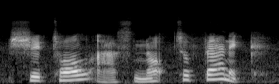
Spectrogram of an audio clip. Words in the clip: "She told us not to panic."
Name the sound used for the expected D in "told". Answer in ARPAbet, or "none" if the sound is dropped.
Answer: none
